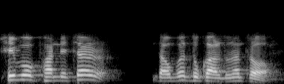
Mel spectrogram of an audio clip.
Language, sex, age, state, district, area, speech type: Manipuri, male, 60+, Manipur, Churachandpur, urban, conversation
